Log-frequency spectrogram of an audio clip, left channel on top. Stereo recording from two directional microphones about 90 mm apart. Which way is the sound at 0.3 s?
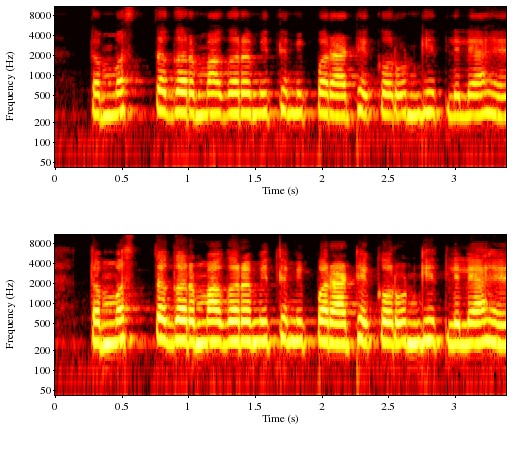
25° right (ahead or behind).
